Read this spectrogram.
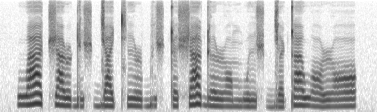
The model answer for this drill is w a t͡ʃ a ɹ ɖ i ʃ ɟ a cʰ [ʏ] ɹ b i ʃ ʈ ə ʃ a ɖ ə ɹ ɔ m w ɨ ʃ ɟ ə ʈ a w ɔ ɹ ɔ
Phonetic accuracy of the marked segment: incorrect: ɨ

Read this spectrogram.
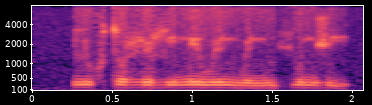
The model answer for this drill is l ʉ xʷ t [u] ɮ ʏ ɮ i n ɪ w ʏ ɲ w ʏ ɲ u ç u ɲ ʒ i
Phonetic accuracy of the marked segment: incorrect: o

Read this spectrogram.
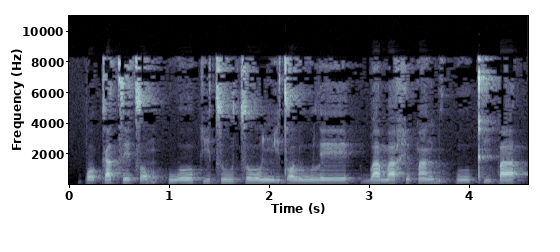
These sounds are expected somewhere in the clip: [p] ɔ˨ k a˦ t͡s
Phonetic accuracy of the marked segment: correct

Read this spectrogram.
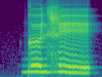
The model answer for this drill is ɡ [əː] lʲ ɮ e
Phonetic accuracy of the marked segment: correct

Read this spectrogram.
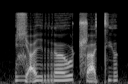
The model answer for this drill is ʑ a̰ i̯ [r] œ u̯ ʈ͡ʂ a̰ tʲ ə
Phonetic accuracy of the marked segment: correct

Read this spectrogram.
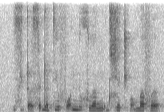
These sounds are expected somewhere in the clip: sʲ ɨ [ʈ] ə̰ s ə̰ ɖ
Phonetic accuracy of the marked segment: correct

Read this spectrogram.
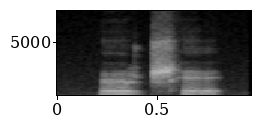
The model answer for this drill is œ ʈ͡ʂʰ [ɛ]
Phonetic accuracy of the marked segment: correct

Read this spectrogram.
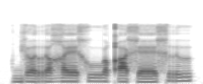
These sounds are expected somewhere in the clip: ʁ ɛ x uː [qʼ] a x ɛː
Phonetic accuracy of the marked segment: correct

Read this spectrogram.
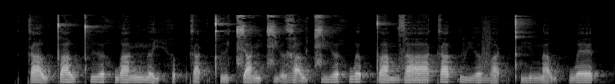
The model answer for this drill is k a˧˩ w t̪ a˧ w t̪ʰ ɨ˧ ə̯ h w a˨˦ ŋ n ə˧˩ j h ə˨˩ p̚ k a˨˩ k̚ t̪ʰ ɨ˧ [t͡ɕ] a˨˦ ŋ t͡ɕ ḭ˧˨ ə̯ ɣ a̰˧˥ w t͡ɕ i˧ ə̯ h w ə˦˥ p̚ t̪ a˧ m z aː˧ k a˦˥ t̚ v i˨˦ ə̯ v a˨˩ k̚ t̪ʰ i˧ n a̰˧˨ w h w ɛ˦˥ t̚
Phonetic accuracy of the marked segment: correct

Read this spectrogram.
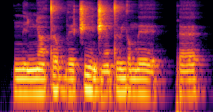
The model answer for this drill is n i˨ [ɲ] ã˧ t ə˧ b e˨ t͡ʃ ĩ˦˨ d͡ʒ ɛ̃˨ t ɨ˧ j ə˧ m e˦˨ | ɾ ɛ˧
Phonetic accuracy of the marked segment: correct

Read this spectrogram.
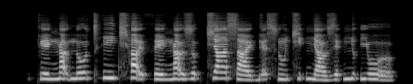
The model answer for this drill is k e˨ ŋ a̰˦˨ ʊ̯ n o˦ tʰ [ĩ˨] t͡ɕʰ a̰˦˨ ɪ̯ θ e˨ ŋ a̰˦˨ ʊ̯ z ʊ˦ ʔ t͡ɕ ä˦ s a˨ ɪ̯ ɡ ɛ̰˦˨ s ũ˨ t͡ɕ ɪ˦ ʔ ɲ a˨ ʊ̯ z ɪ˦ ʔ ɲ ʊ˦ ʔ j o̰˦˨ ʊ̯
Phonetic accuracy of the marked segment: incorrect: ĩ˦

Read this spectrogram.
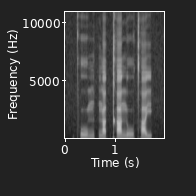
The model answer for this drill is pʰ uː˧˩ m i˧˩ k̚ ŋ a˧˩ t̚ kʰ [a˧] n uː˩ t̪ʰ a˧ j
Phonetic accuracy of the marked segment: correct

